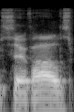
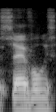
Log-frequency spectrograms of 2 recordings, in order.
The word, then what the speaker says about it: Serval: unfortunately that you know some people call them survives we call them servers in Australia and it no name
